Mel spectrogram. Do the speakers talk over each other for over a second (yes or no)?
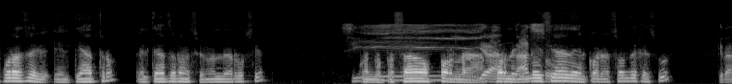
yes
